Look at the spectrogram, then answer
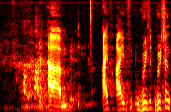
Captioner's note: audience laughs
